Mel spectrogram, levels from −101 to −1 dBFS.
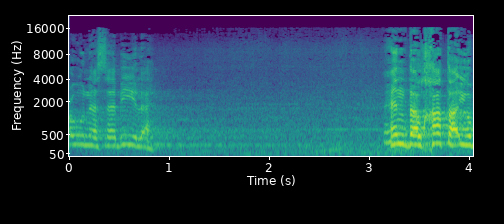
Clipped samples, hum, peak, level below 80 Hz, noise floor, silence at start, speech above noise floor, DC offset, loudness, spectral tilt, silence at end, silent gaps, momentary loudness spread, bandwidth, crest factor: under 0.1%; none; 0 dBFS; -52 dBFS; -42 dBFS; 0 s; 26 dB; under 0.1%; -16 LUFS; -3 dB/octave; 0 s; none; 24 LU; 16.5 kHz; 18 dB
